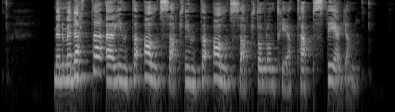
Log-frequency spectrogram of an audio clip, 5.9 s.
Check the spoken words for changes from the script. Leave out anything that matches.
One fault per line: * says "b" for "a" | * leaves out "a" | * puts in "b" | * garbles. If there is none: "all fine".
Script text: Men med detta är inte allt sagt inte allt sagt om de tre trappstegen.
all fine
